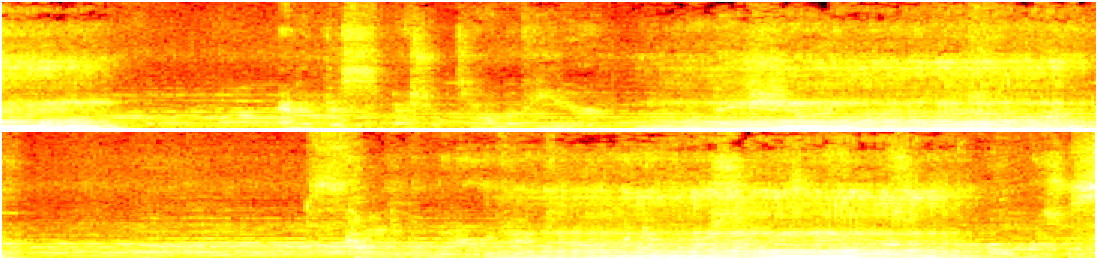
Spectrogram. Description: Snoring and startled......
